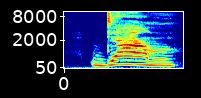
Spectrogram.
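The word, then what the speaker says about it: damn: So we have autumn, autumn, dam, dam, column, column, and hymn, hymn.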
